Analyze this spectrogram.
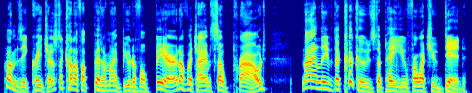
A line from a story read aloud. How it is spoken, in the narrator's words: grumbled out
